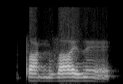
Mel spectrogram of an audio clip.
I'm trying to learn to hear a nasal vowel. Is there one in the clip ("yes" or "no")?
yes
